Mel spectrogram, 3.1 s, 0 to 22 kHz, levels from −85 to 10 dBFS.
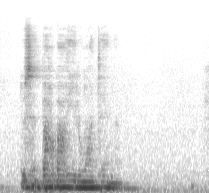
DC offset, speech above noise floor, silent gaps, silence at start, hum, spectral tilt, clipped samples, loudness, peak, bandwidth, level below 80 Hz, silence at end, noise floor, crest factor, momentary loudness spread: under 0.1%; 31 dB; none; 0.3 s; none; -7.5 dB/octave; under 0.1%; -22 LUFS; -10 dBFS; 11 kHz; -42 dBFS; 0.25 s; -51 dBFS; 14 dB; 16 LU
